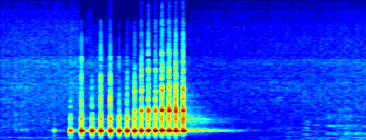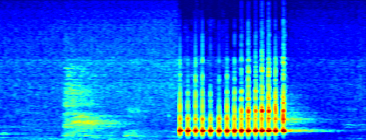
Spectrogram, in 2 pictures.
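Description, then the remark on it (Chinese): Two quick, rattling bursts of a set of three wooden clapper boards, called peace boards or toad boards, each a rapid run of about a dozen sharp clacks, imitating a big toad's croak. A brief, murmuring voice-like sound fills the gap between them. “那时节，人们那个搞宣传，爱和平，大人小孩全都打这个和平板儿，因为那个打起来像蛤蟆叫，顾名思义，又叫蛤蟆板儿。”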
